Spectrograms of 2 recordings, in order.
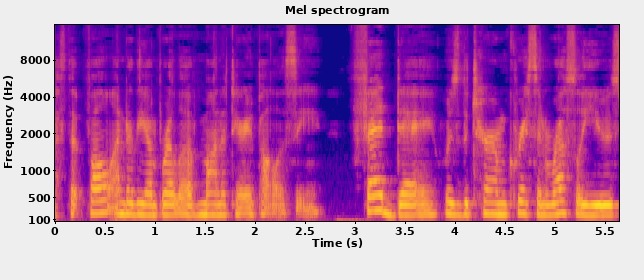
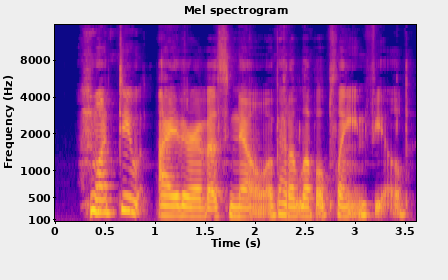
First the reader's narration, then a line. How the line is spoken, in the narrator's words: said Chris, chuckling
